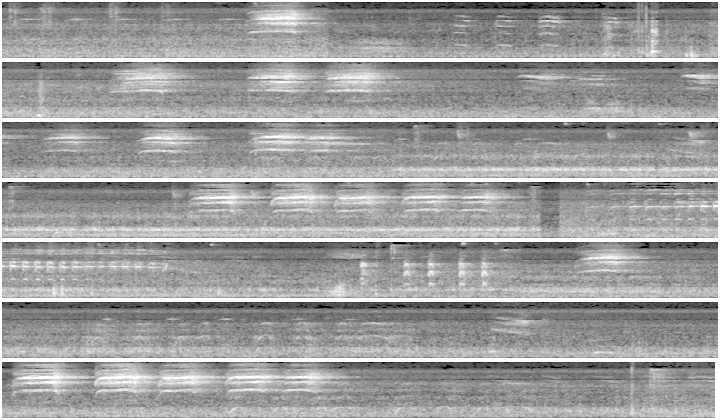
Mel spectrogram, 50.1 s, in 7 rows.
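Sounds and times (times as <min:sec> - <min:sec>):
faint low hum: 0:00.0 - 0:50.0
wild birds calling: 0:00.1 - 0:03.3, 0:12.4 - 0:40.1, 0:43.1 - 0:50.0.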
